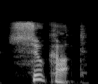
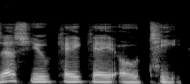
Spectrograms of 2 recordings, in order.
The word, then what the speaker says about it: Sukkot: It's called Sukkot, and the common spelling is S U K K O T, although it's spelled a number of different ways.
